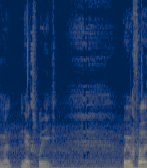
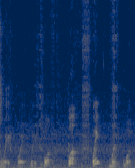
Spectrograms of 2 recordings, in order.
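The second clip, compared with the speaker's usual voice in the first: stunned whisper; 5 semitones higher, 7 dB quieter, faster than usual. Retold or imitated. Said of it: "Swerve goes".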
